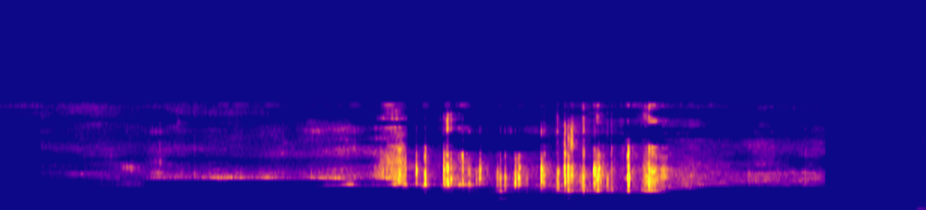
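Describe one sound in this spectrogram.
Fingers tap on a keyboard.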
